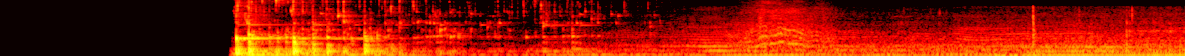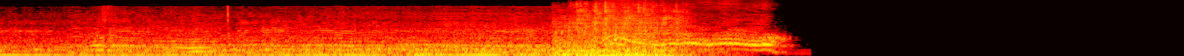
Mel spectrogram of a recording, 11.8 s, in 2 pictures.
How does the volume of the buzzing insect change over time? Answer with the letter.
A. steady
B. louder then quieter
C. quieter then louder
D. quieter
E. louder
E.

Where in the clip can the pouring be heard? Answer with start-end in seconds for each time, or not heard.
1.1-3.0, 8.7-9.4.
